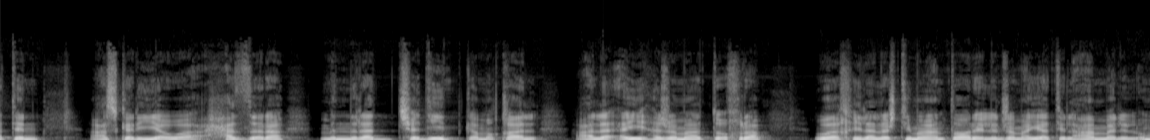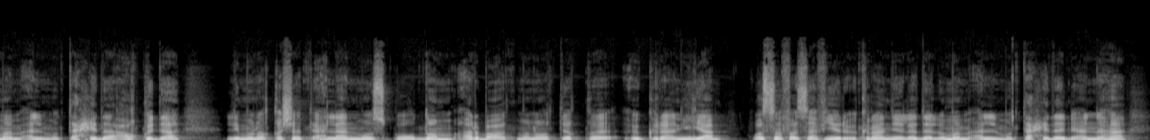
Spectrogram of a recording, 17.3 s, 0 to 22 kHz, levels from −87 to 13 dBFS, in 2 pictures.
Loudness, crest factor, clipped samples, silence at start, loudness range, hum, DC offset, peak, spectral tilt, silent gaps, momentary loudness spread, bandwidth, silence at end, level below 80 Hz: -16 LUFS; 16 dB; under 0.1%; 0 s; 2 LU; none; under 0.1%; 0 dBFS; -6.5 dB/octave; none; 6 LU; 14 kHz; 0.2 s; -54 dBFS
